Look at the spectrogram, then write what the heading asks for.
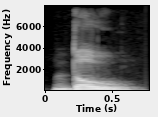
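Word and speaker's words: though: হলো ঔকার দৌকারে দৌ জি H silent থাকবে লেখার সময় লিখতে হবে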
